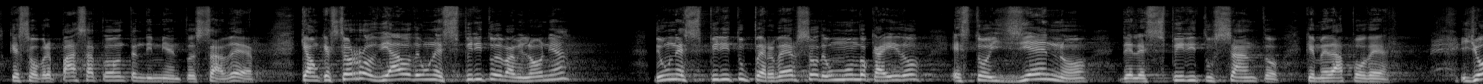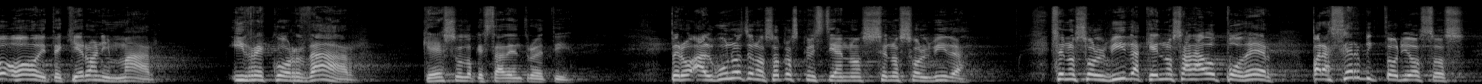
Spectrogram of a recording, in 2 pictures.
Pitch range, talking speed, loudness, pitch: 165-225 Hz, 140 wpm, -23 LUFS, 195 Hz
